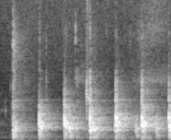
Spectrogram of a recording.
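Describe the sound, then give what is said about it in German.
Seven quick knocks on wood in a steady, even rhythm, each a sharp, fairly loud hollow rap with a short decay. No voices are heard. “Klopf auf Holz.”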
